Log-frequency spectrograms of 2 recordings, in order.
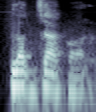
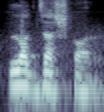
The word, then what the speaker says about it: লজ্জাকর: হলো লজ্জাকর ও লজ্জাস্কর সন্ধির নিয়ম অনুসারে শব্দটি গঠিত হয়েছে লজ্জা যোগ কর লজ্জাকর কিন্তু শব্দটি অনেকেই উচ্চারণ করে থাকেন লজ্জাস্কর মূলত বাংলা ভাষায় লজ্জাস্কর নামে কোন শব্দের অস্তিত্বই নেই যেটা আছে সেটা হলো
